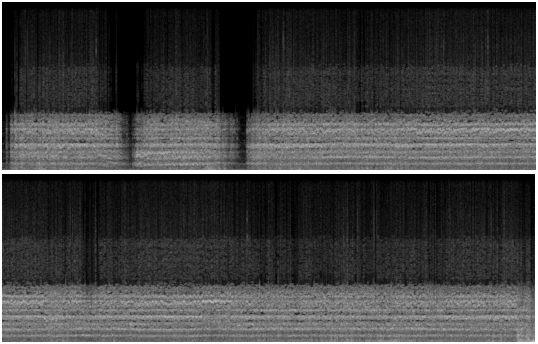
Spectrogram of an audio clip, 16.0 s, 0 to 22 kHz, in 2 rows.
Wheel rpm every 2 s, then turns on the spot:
130, 130, 190, 220, 230, 220, 230, 210.
none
